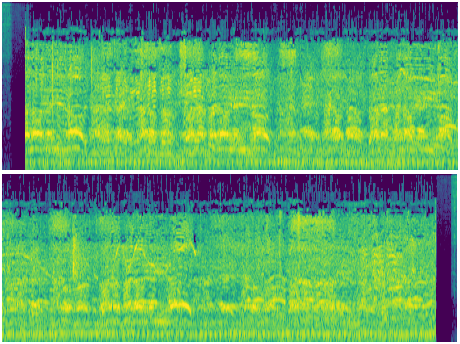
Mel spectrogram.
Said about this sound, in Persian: در ویدیوهای دریافتی از بازار میوه و تره‌بار تهران، معترضان شعار می‌دهند نه غزه نه لبنان، جانم فدای ایران.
